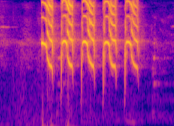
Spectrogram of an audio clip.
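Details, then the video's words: Pet talking parrot imitating speech such as 'mummy': five loud, harsh, harmonic syllables in quick succession, each sliding downward, spread over about a second and a half, then quiet. "talking parrot mummy"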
